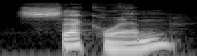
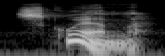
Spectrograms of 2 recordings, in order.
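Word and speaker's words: Sequim: Jeff uh number 613 correction seim I think is what I called it uh is pronounced squim and uh let's see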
